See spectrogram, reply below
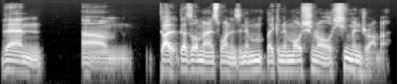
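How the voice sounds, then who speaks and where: Very deep-voiced man chatting casually. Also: normal speed, creaky, darkish tone. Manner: rambling, lots of fillers and restarts. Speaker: podcast co-host. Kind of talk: casual chat about films.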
